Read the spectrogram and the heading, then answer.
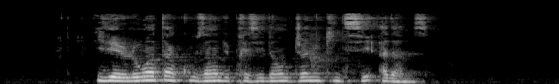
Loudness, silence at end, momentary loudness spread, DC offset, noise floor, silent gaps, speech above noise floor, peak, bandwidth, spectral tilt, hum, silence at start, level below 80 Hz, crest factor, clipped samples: -19 LUFS; 1.3 s; 10 LU; under 0.1%; -69 dBFS; none; 50 dB; -2 dBFS; 11.5 kHz; -5.5 dB/octave; none; 0.95 s; -56 dBFS; 18 dB; under 0.1%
